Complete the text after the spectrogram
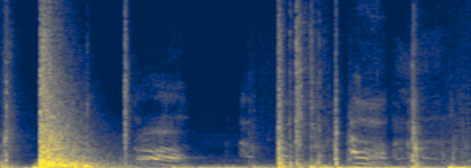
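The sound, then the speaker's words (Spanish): A gunshot in a tense film scene: one loud, sharp blast near the start with a heavy low thump, followed by voices talking and a couple of shorter sharp knocks. “¡Ahora me disparas!”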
